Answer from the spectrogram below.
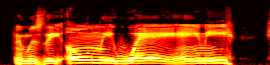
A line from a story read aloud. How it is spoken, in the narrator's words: he moaned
